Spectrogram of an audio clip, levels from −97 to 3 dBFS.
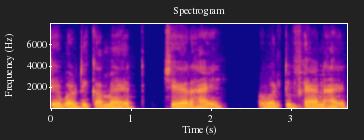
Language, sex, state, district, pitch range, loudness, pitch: Marathi, male, Maharashtra, Dhule, 130-135 Hz, -16 LUFS, 130 Hz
